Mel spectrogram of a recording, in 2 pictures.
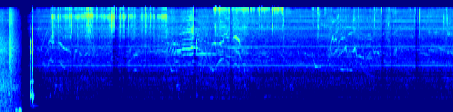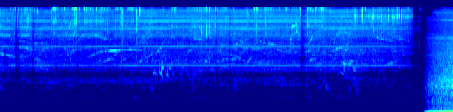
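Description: Near silence: the sound track is all but muted, leaving only very faint, thin high-pitched traces.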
